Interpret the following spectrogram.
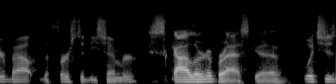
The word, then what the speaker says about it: Schuyler: go every year about the 1st of December Schuyler Nebraska which is not it's spelled different SCH you why Ellie are whoa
